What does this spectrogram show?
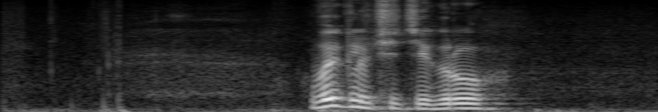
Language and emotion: Russian, neutral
